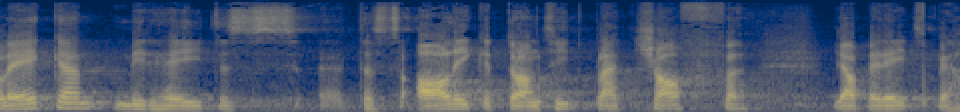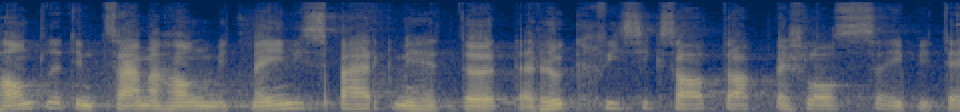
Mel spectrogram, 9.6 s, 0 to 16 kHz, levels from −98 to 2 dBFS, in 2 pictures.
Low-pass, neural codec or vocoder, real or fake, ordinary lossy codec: 14.4 kHz; none; real; none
